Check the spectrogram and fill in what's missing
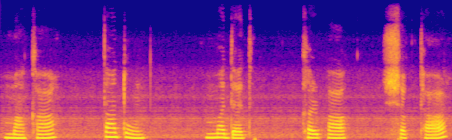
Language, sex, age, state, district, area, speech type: Goan Konkani, female, 18-30, Goa, Salcete, rural, read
